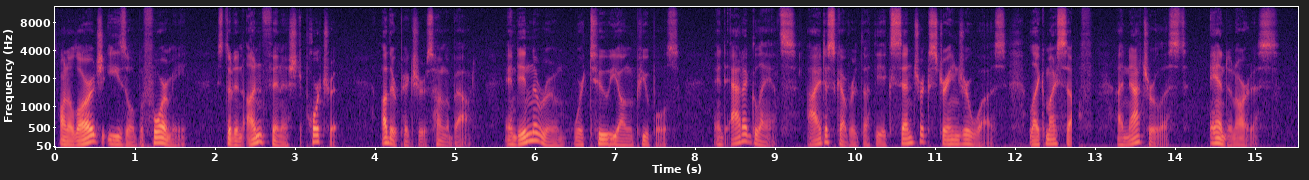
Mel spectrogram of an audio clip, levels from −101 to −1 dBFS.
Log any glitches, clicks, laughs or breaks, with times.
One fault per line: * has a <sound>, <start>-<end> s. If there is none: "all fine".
* has a dropout, 12.7-12.8 s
